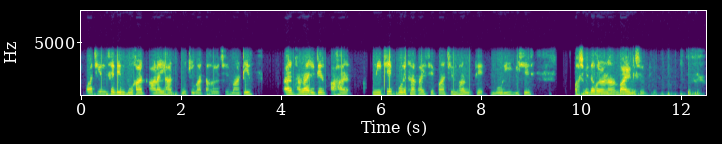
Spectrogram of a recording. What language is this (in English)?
Bangla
